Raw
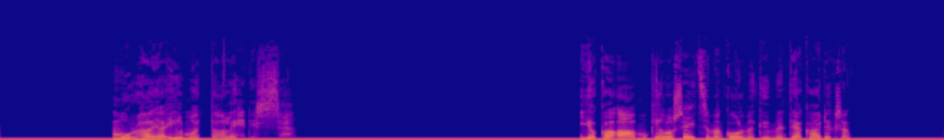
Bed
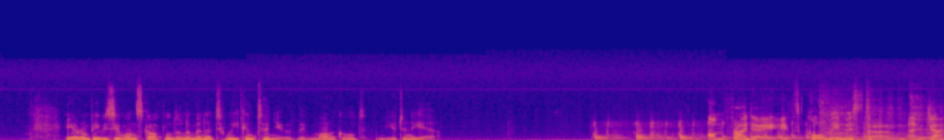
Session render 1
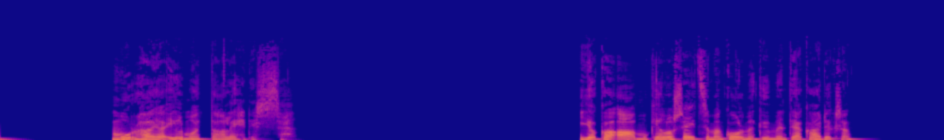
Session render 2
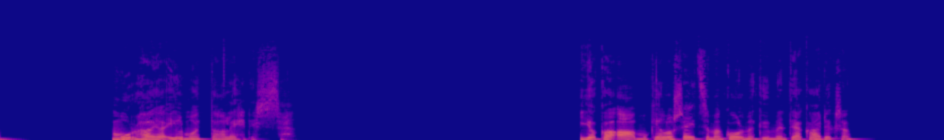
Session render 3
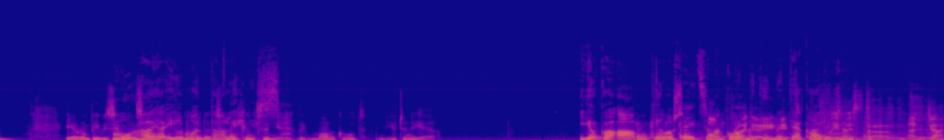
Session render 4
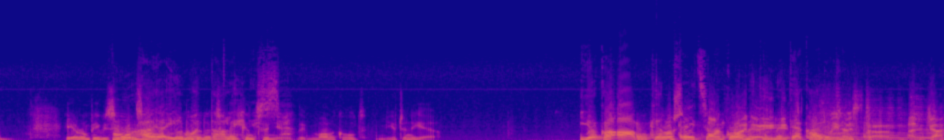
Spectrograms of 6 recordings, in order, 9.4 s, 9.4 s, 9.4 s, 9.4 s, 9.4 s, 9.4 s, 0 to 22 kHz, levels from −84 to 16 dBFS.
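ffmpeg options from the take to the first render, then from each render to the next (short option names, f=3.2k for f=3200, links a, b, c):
-af "bandreject=f=60:t=h:w=6,bandreject=f=120:t=h:w=6,bandreject=f=180:t=h:w=6,bandreject=f=240:t=h:w=6,bandreject=f=300:t=h:w=6"
-af "volume=-8.5dB"
-filter_complex "[1:a]volume=-14.5dB[a];[0:a][a]amix=inputs=2:normalize=0"
-filter_complex "[0:a]asplit=2[a][b];[b]highpass=f=720:p=1,volume=20dB,asoftclip=type=tanh:threshold=-15dB[c];[a][c]amix=inputs=2:normalize=0,lowpass=f=3k:p=1,volume=-6dB,acrusher=bits=11:mix=0:aa=0.000001"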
